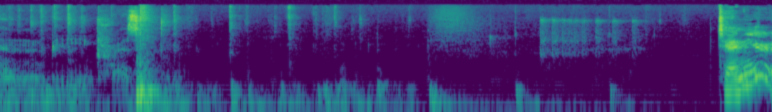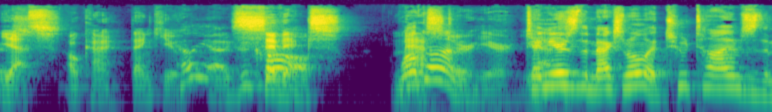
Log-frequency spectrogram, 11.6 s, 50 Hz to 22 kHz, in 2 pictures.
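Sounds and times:
typing on a computer keyboard: 0.0 - 3.1
speech: 5.4 - 11.5.

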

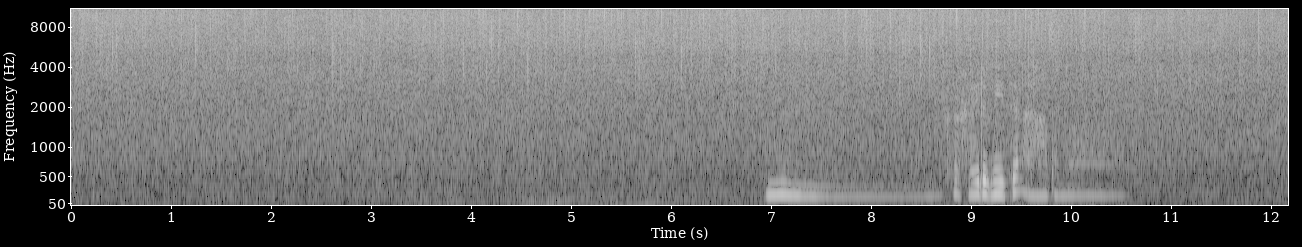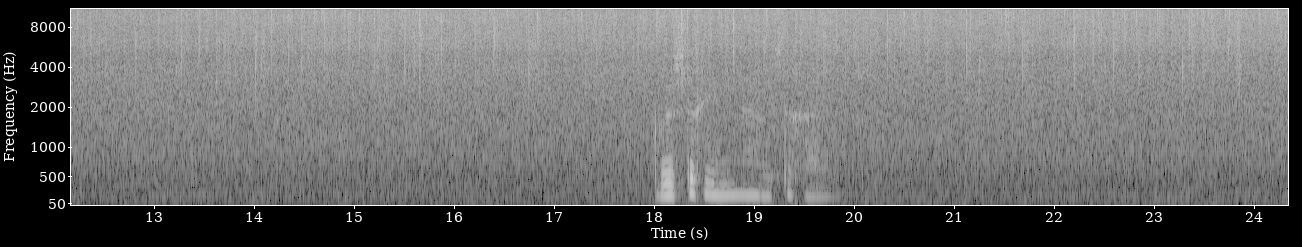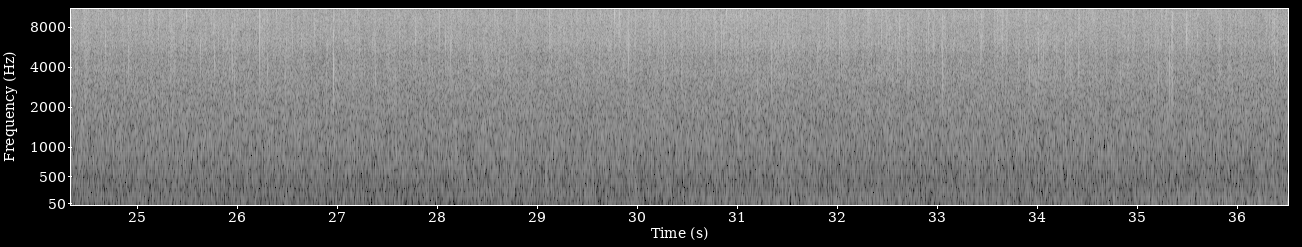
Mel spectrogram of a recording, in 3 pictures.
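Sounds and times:
soft rain pattering on a surface: 0.1 - 36.5
speech: 7.0 - 7.4, 8.8 - 9.9, 18.1 - 20.0.

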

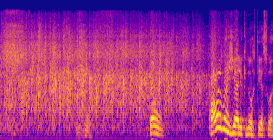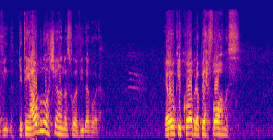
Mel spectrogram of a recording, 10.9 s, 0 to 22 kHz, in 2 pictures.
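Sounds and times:
crowd applauding: 0.0 - 5.0
speech: 3.0 - 3.4, 4.2 - 7.6, 8.8 - 10.3.

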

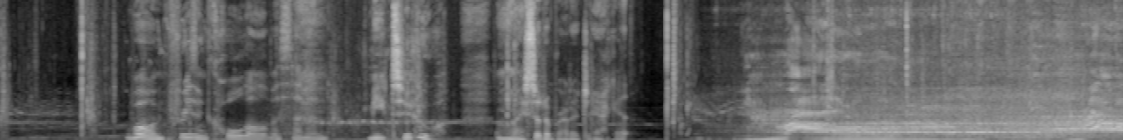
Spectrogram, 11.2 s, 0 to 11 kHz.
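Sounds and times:
speech: 1.2 - 6.3, 7.4 - 9.3
tiger roaring: 7.1 - 11.2.

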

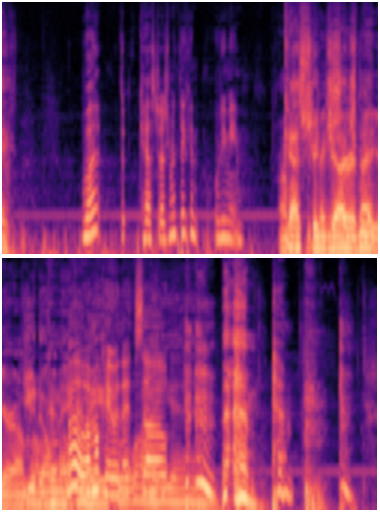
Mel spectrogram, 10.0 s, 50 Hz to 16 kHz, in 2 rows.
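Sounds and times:
speech: 1.1 - 9.7
person clearing throat from saliva built up at the back of the throat: 7.4 - 9.8.

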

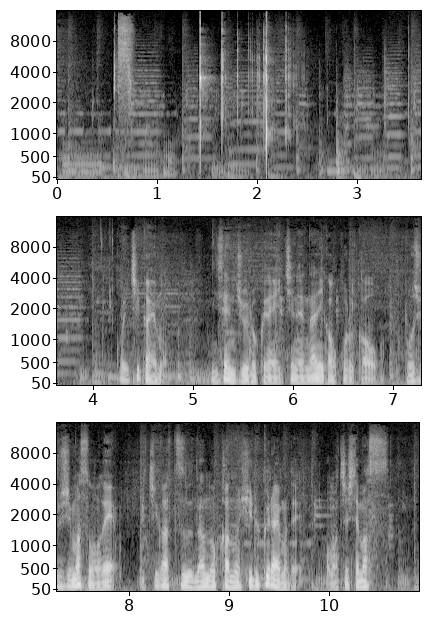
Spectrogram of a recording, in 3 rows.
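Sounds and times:
glasses clinking in a beer toast: 1.4 - 2.4
speech: 4.2 - 10.8.

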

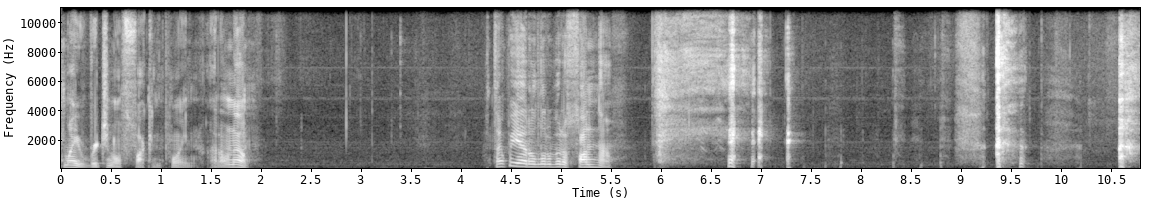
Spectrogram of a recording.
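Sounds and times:
speech: 0.0 - 2.0, 4.3 - 5.6
harsh rasping coughing: 5.9 - 10.7.

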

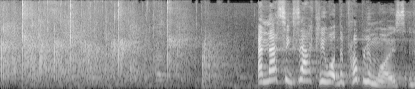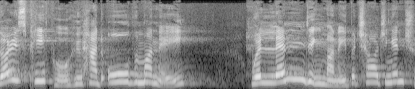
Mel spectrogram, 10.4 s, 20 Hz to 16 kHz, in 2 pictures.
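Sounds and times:
audience applauding: 0.0 - 2.8
sharp individual claps: 0.0 - 2.9
speech: 3.2 - 7.6, 8.3 - 10.3.

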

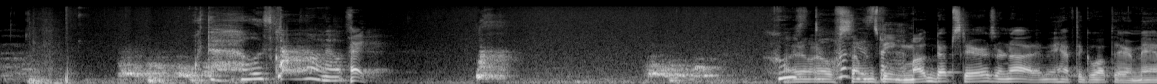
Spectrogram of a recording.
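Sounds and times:
steady low hum: 0.0 - 11.5
dog barking aggressively: 1.2 - 2.2, 2.8 - 3.2, 4.7 - 5.2, 6.4 - 7.4
speech: 2.2 - 3.8, 8.0 - 11.5.

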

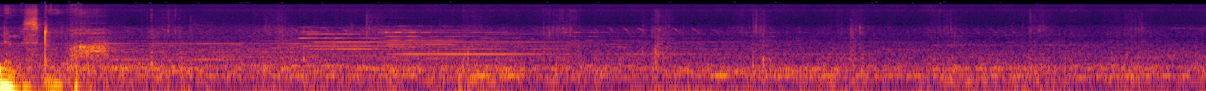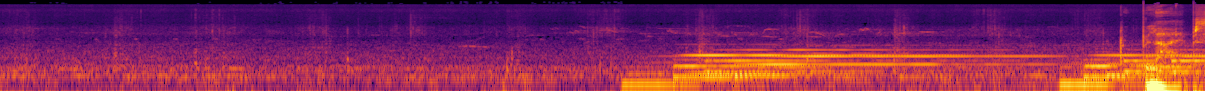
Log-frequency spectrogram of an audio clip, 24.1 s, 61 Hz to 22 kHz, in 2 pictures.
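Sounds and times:
steady breathy wind: 0.0 - 24.1
small chapel bell ringing softly: 1.0 - 8.2.

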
